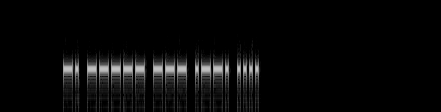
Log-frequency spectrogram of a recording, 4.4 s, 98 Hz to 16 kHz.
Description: Morse code, heard as a keyed tone, about 40 wpm, 700 Hz. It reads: N0OPH
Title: USA Call Signs - 5 Characters - Repeated 3x - 40wpm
